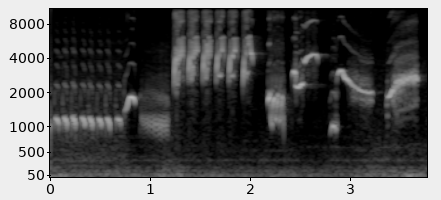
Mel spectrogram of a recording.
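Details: White-rumped shama in forest-voice song, kéo thuốc lào style, for provoking wild birds: a quick run of eight even whistled notes, a low rasp, rapid high buzzy bursts, then rising and falling slurred whistles.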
